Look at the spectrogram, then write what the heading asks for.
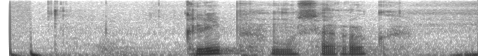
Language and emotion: Russian, neutral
